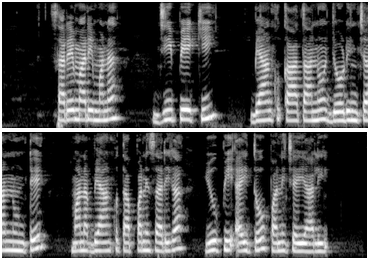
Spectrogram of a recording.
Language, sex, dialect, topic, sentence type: Telugu, female, Telangana, banking, statement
